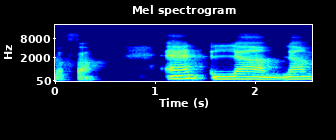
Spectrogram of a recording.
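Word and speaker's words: لام: And lam will be 6 haraka long too, because there are 3 letters involved to pronounce the name of this letter.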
